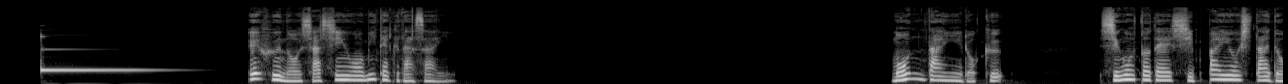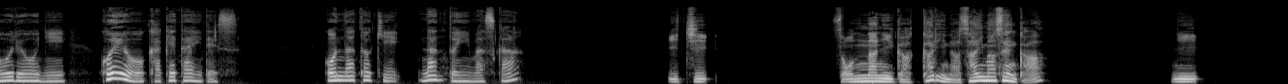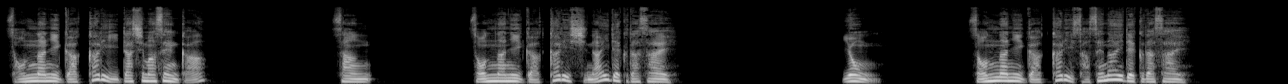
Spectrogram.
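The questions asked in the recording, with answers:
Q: 仕事で失敗をした同僚に声をかけたいです。こんな時何と言いますか?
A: 2: そんなにがっかりしないでください。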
